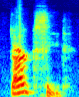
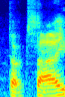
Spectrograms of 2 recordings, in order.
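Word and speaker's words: Darkseid: Dark seed. Dark side. Yeah. No, Dark Seed. Dark side. Oh, yeah. It is dark seed. Right. Right. Look at how it's spelled. Yeah. Missing proper proper English, not Americanized.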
